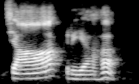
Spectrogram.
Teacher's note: A is dirgha swara or prolonged long vowel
